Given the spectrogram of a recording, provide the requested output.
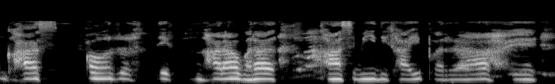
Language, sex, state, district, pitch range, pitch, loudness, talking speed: Hindi, female, Bihar, Kishanganj, 235-260 Hz, 250 Hz, -18 LUFS, 110 wpm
